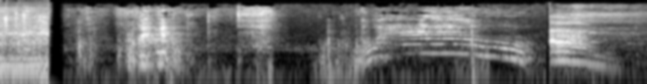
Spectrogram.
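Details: Domestic cat giving a drawn-out, arching meow that rises and then falls over about two seconds. Scattered thumps and rustling come from quick cuts before it, and a second, shorter meow starts at the end.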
